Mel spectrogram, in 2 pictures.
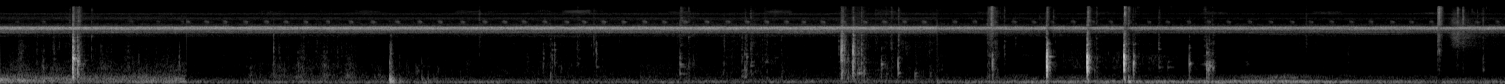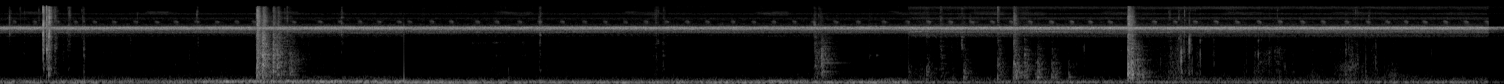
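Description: Crickets trilling steadily in one continuous high chorus. Now and then the short knock or click of split firewood and kindling being handled and stacked, with three quick sharp clicks about ten seconds in.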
